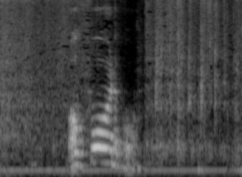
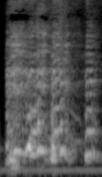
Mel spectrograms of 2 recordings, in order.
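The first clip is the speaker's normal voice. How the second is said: a high, bright laugh at herself; 11 semitones higher than usual. Real, not acted. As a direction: laugh at your own silliness, high.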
